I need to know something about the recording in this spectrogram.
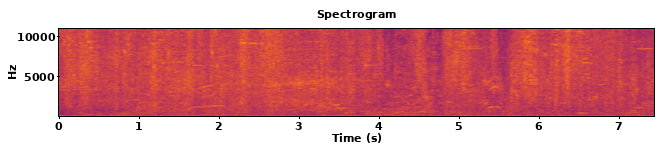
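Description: Game spell effects crackle and blast in a fast-paced fight.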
